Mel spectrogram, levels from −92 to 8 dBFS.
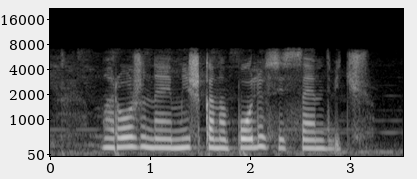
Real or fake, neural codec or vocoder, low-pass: real; none; 7.2 kHz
